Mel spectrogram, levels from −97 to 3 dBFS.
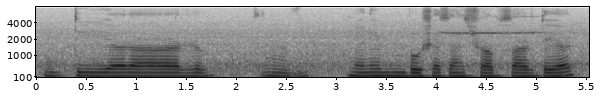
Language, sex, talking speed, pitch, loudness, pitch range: English, male, 85 wpm, 140 Hz, -15 LUFS, 135-140 Hz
